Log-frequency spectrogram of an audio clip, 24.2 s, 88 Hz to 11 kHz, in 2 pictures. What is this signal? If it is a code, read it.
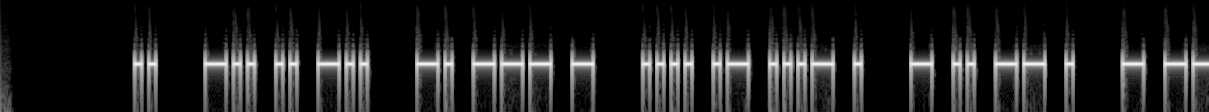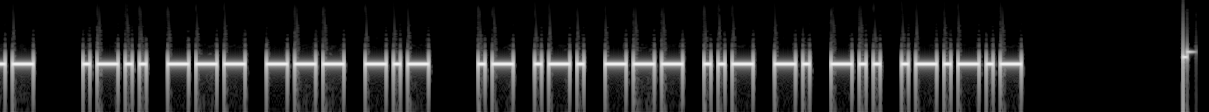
Morse code, heard as a keyed tone, about 17 wpm, 700 Hz. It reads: I DID NOT HAVE TIME TO LOOK AROUND.
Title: Sentences from Top 1000 Words - Review Part 3 - 17wpm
